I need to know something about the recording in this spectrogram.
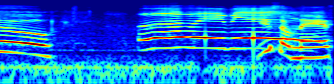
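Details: Loud, high-pitched sustained wails with short pauses between them, faint room noise underneath; an infant crying while being burped.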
